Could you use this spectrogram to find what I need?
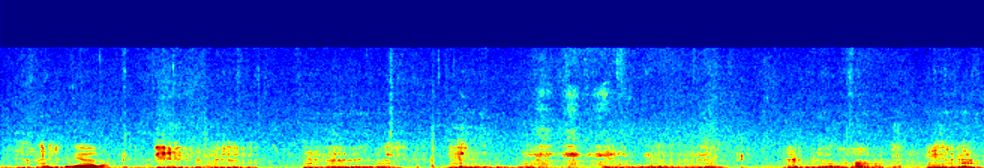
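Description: A dog growls and snarls while tugging.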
